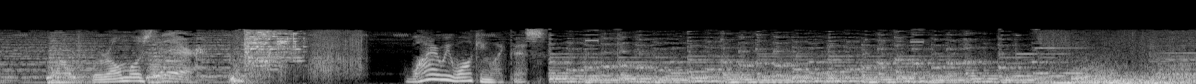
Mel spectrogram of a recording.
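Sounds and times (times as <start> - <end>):
musical passage: 0.0 - 2.4, 5.5 - 11.9
speech: 0.9 - 2.6, 4.0 - 6.0
low rumble of thunder: 10.7 - 11.9.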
